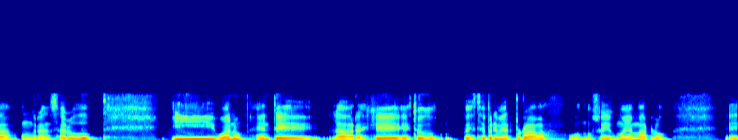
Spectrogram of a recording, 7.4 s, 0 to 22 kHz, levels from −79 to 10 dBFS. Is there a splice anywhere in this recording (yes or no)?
no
